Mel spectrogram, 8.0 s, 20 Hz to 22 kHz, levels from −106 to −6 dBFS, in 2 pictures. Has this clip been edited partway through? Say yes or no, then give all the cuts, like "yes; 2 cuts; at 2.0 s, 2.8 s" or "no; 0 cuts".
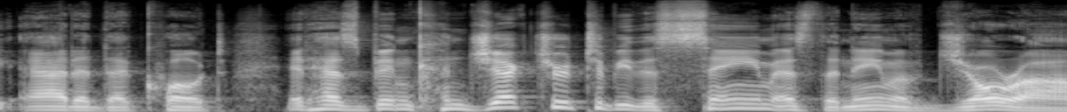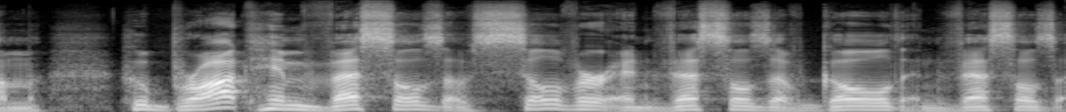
yes; 1 cut; at 4.9 s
